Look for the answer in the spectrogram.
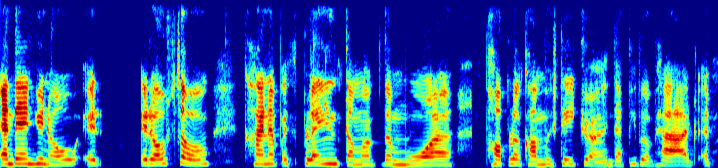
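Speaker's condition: Deafness, 99% hearing loss

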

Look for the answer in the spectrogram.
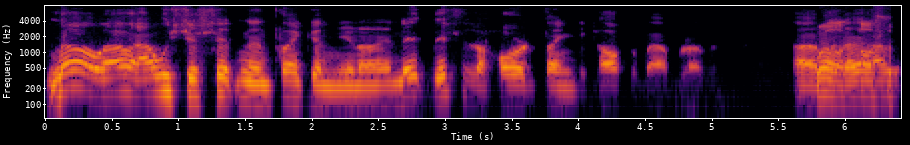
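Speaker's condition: Cerebral palsy; spastic diplegia from birth

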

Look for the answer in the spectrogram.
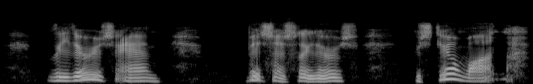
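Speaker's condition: Spinal muscular atrophy; age 60

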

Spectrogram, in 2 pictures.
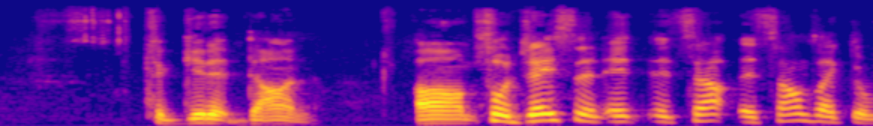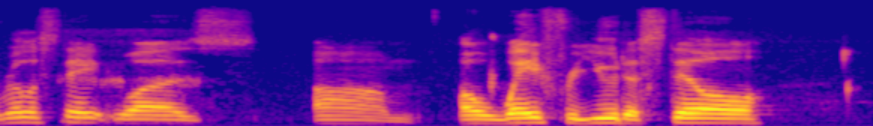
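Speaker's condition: No condition

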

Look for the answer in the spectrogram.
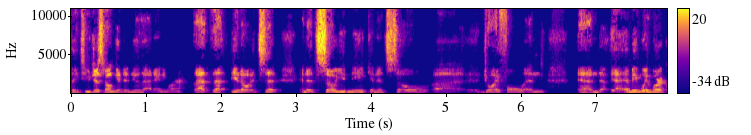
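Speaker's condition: No condition

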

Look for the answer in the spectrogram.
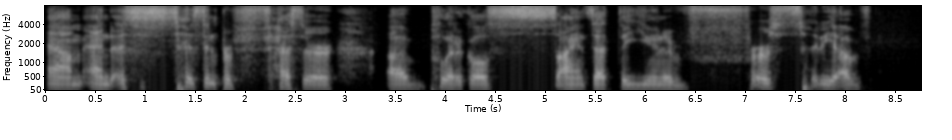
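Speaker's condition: Stuttering; prolonged sounds

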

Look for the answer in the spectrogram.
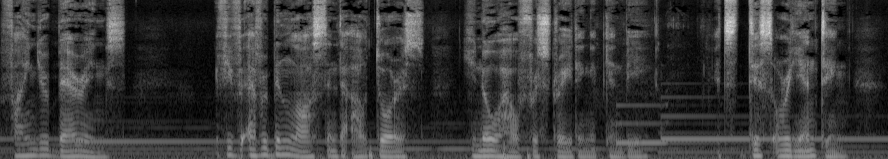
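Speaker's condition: No condition

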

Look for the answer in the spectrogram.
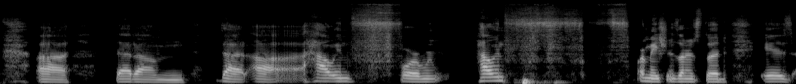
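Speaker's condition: Stuttering; not stuttering much currently; little stuttering currently; repeated sounds, prolonged sounds, blocks

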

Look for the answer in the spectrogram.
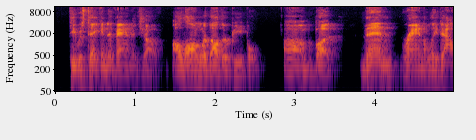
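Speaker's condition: Cleft lip and palate; speech impediment

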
